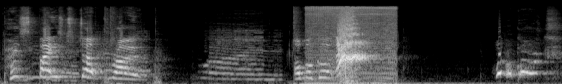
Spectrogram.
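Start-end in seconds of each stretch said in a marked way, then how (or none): 2.0-5.5 much higher, fast shocked cry; shocked squeal. Real, not acted. Player caught off guard, high fast shocked cry. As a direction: shriek in surprise.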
